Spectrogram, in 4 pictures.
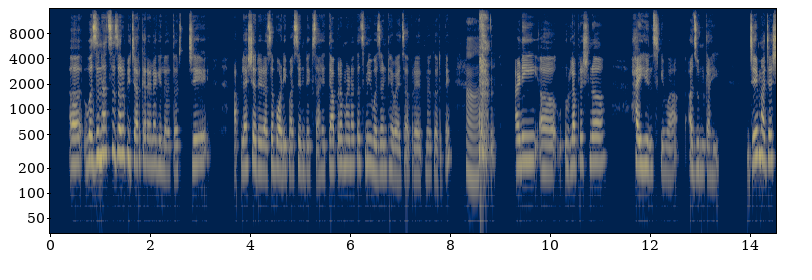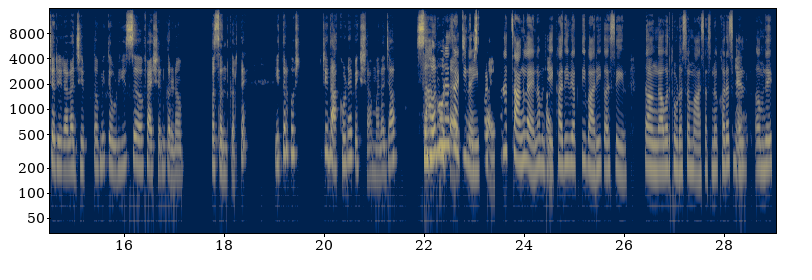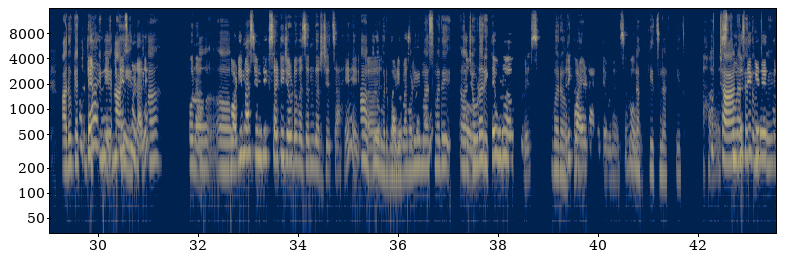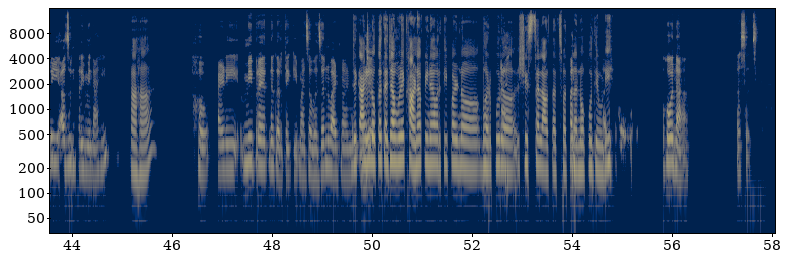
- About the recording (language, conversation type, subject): Marathi, podcast, तुला भविष्यात तुझा लूक कसा असेल असं वाटतं?
- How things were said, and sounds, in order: in English: "बॉडी मास इंडेक्स"; cough; tapping; in English: "हाय हिल्स"; other background noise; in English: "बॉडी मास इंडेक्ससाठी"; in English: "बॉडीमासप्रमाणे"; in English: "बॉडी मासमध्ये"; other noise; laughing while speaking: "तेवढी"; unintelligible speech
